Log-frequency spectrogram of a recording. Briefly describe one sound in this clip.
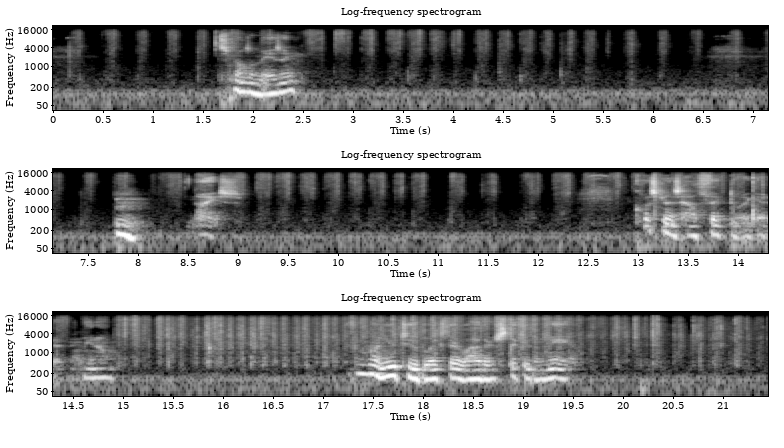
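A shaving brush swishes and scrubs against stubbly skin.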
